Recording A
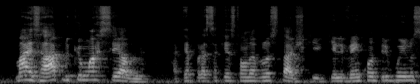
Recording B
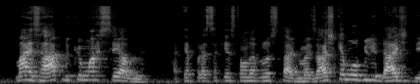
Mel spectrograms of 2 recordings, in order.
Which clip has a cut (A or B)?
A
